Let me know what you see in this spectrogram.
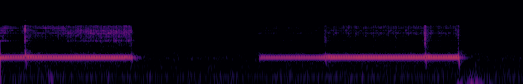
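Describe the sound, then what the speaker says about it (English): Telephone ringback tone heard in a phone earpiece after dialing a number: two long bursts of a steady electronic ring separated by a pause of silence, moderately loud with no voices. "and then it's gonna ring. There it goes."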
